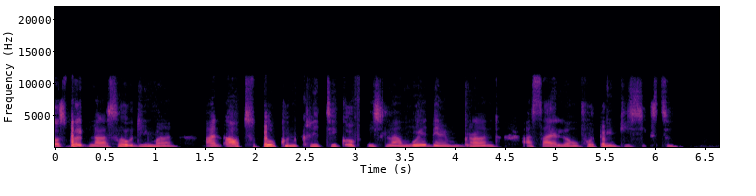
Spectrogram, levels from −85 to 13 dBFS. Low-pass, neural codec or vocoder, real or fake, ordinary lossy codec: none; codec, 24 kHz, 1.5 kbps, HILCodec; fake; none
